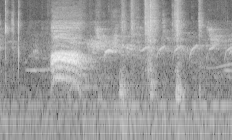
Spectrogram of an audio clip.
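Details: Crows calling while searching for food: one loud, harsh, rasping caw lasting about a third of a second, followed by softer calls and chirps from other birds in the background.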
